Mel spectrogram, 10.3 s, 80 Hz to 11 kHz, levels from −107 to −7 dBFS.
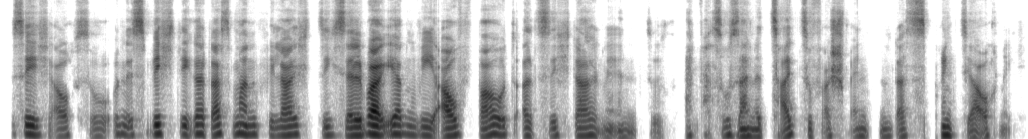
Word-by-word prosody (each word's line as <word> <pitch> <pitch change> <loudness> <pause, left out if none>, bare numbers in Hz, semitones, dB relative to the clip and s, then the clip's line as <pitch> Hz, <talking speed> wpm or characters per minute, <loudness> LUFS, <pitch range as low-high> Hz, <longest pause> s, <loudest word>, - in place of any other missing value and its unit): Sehe 160 0 +3
ich 150 +1 -13
auch 130 +4 -8
so 125 +1 -13
und 165 0 -9
ist 150 +1 -4
wichtiger, 170 0 +1
dass 165 +1 -1
man 165 -1 0
vielleicht 150 +2 -3
sich 145 +1 -7
selber 150 +3 +10
irgendwie 150 -3 -1
aufbaut, 150 +2 +1
als 140 -1 -7
sich 135 +1 -11
da 135 +1 -1
im 135 - -14
in 110 -2 -12
s - - -21
einfach 140 +1 -15
so 145 - -5
seine 125 -3 -2
Zeit - - -4
zu - - -8
verschwenden, 125 +1 -10
das 125 +3 -7
bringt's 150 -1 -3
ja - - -4
auch - - -8
nicht. - - -22
145 Hz, 180 wpm, -29 LUFS, 135-160 Hz, -, selber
